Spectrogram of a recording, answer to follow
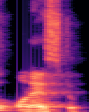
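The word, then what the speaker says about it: honest: Lencho was ऑनेस्ट, H silent है, ऑनेस्ट पढ़ा जाएगा।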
